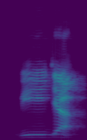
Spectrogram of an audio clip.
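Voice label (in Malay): "bijak", Malay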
